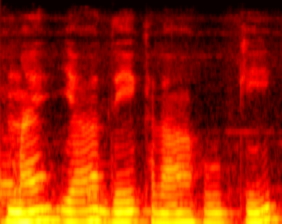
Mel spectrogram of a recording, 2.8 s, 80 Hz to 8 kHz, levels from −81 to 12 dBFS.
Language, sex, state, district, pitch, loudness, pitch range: Hindi, male, Madhya Pradesh, Bhopal, 125 Hz, -15 LUFS, 120-130 Hz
